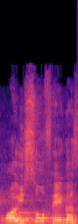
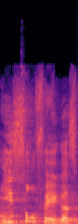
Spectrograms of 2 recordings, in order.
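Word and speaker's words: oesophagus: वैसे ऑइसोफेगस बोलते हैं या ईसोफेगस भी बोलते हैं। कई बुक में ओ से स्पेलिंग चालू है, कई में ई से चालू है।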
